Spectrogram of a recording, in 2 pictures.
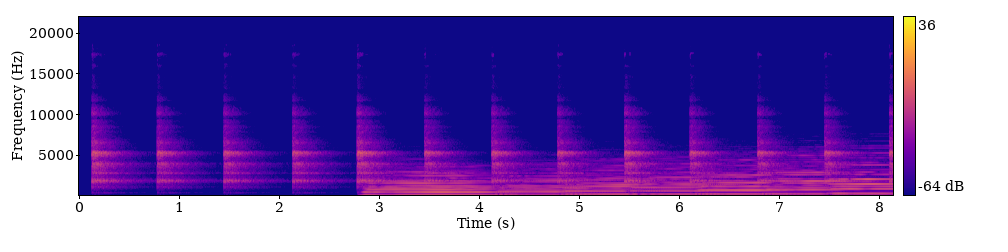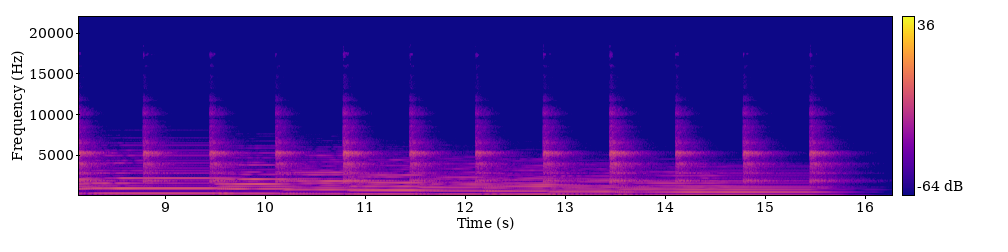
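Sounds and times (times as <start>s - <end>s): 
clarinet playing an F major scale: 2.8s - 15.7s.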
